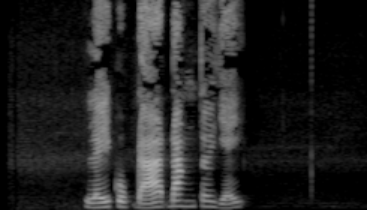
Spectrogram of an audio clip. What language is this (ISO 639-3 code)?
vie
